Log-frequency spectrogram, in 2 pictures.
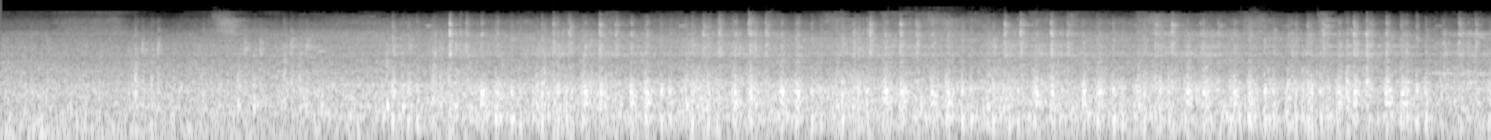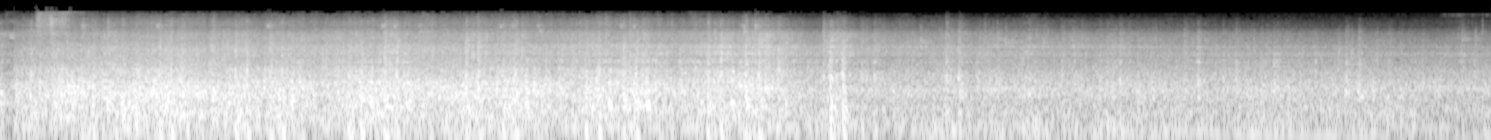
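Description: An electric commuter train running past below on the JR Tokaido Line: a steady rumble with wheels clacking over rail joints. It grows louder about halfway through, then drops back sharply a few seconds before the end.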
